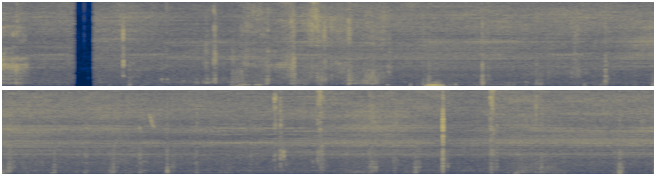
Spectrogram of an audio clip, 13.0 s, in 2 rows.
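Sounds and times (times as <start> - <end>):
chewing crunchy food: 1.1 - 13.0
mouth clicks: 3.8 - 5.4.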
